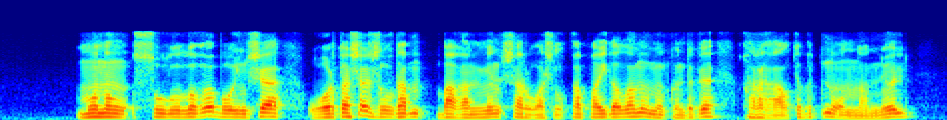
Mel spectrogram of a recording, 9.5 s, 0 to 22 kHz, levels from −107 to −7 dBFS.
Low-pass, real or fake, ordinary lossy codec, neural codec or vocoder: 7.2 kHz; fake; none; codec, 16 kHz, 6 kbps, DAC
